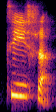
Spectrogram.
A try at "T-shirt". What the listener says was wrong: Cái từ shirt con phải thêm đuôi ti ở cuối câu. Đây nè. T-shirt.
